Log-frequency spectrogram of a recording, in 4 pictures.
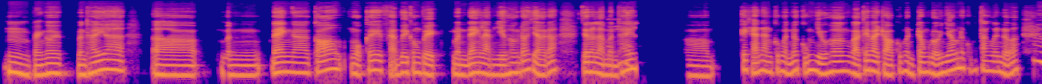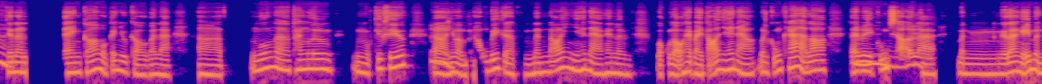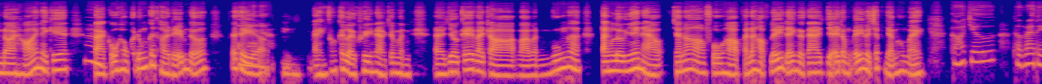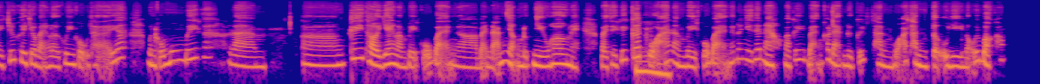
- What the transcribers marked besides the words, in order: tapping
- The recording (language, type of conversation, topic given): Vietnamese, advice, Bạn lo lắng điều gì khi đề xuất tăng lương hoặc thăng chức?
